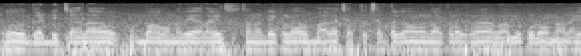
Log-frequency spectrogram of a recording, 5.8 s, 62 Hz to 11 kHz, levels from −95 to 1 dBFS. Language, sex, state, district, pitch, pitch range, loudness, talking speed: Telugu, male, Andhra Pradesh, Chittoor, 115 Hz, 115-120 Hz, -15 LUFS, 145 wpm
